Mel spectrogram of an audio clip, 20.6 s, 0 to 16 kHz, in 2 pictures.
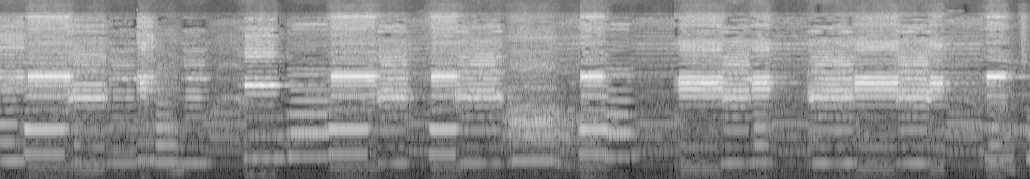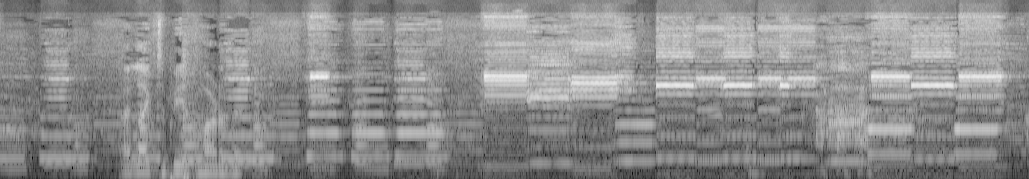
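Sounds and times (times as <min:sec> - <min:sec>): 
car horns honking in city traffic: 0:00.0 - 0:20.5
person singing along: 0:11.5 - 0:13.0, 0:18.5 - 0:19.2
speech: 0:11.6 - 0:13.0
laughter: 0:17.0 - 0:20.5.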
